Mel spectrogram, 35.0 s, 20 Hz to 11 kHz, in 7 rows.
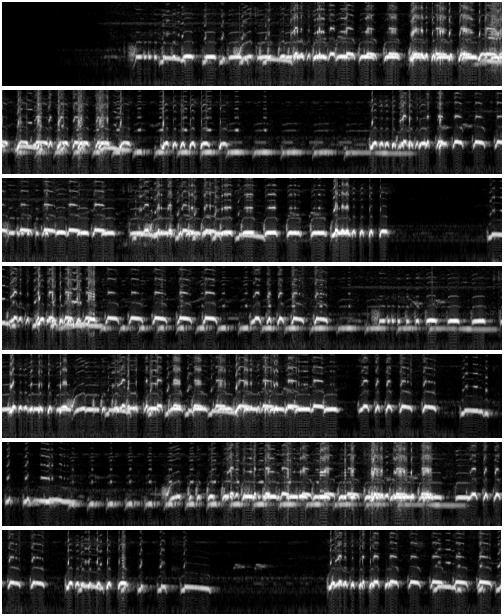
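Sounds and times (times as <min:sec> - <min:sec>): doves cooing: 0:01.0 - 0:14.0, 0:14.8 - 0:34.9.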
